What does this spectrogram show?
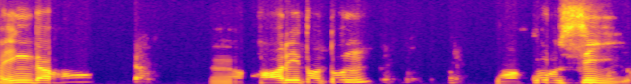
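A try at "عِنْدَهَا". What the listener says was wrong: ইংদাহু কোথায়, ইংদাহা?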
